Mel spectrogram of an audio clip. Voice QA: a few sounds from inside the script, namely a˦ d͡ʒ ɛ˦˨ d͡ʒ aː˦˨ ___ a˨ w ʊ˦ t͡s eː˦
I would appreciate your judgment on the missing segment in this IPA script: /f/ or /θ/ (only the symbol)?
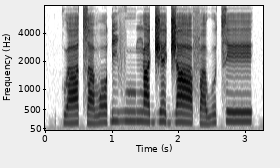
f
